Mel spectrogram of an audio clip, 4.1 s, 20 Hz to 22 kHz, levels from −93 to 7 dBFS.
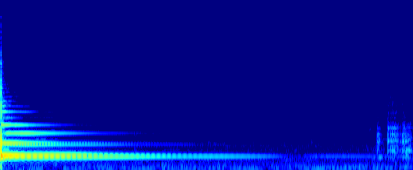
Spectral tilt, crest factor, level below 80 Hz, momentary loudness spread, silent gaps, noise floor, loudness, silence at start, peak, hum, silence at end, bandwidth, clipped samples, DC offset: -6.5 dB/octave; 28 dB; -76 dBFS; 24 LU; none; -75 dBFS; -39 LUFS; 0 s; -14 dBFS; none; 2.5 s; 2.6 kHz; under 0.1%; under 0.1%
